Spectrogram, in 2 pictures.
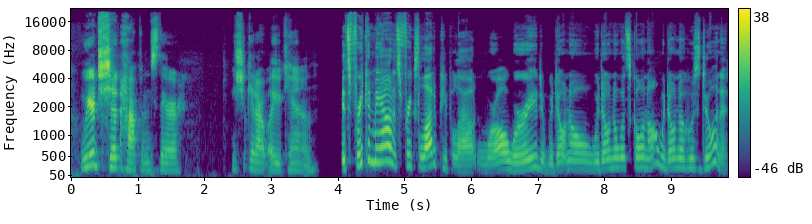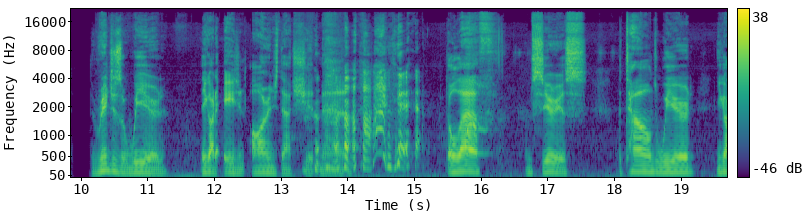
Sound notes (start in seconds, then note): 13.3 Amy laughs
